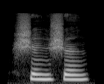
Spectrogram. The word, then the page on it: 深深: shēn shēn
